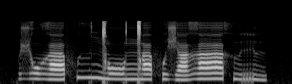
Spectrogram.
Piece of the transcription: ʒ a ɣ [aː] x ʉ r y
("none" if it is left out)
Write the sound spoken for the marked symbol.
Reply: aː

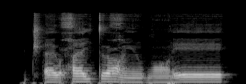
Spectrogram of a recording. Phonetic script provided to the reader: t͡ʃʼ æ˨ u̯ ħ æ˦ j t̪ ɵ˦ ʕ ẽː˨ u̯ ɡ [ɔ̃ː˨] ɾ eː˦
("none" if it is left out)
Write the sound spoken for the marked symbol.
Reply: ɔ̃ː˨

